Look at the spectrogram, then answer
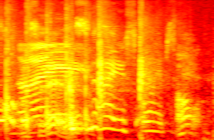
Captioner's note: applause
